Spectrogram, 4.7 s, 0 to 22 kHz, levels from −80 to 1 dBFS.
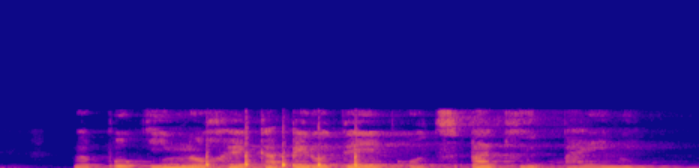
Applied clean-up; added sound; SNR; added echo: none; Knock / Wood; 2 dB; reverberation time 1.7 s.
